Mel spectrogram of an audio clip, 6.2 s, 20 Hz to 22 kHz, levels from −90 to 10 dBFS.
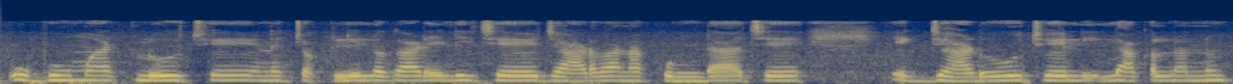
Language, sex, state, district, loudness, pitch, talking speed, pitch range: Gujarati, female, Gujarat, Gandhinagar, -14 LUFS, 210 Hz, 155 wpm, 205-220 Hz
